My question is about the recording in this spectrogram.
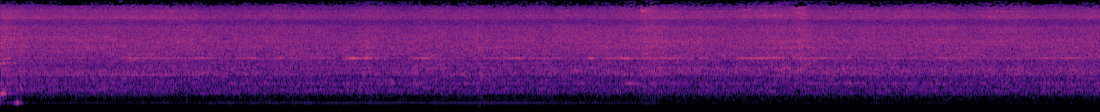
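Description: Corded hot-air brush, a hair dryer with a round brush head, blowing air steadily as it is worked through hair, with a faint hum that drops away about halfway through.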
